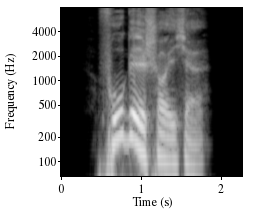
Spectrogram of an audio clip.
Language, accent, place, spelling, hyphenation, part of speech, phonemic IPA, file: German, Germany, Berlin, Vogelscheuche, Vo‧gel‧scheu‧che, noun, /ˈfoːɡəlˌʃɔɪ̯çə/, De-Vogelscheuche.ogg
- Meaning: scarecrow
